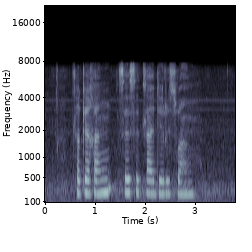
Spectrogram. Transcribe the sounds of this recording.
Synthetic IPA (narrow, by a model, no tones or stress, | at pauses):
t͡ɬʰɔkʼɛχaŋ̩sɪsɪt͡ɬʼadiriswaːŋ̩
